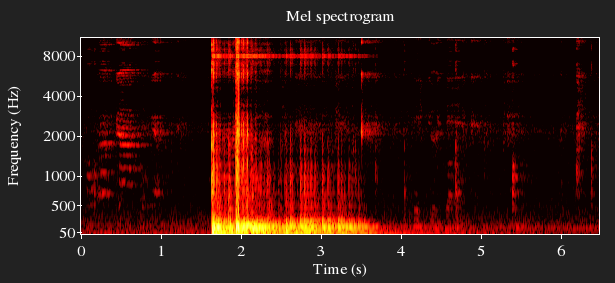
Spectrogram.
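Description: A compound bow set down on the floor right beside the microphone. About a second and a half in there is a loud double thud, two hits close together, and a low rumble that dies away over about two seconds.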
